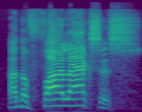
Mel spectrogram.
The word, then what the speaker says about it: anaphylaxis: Anaphylaxis.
